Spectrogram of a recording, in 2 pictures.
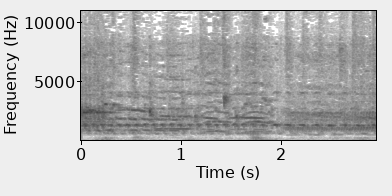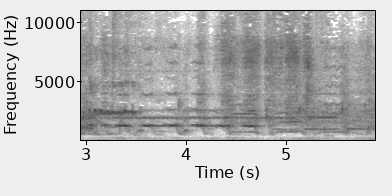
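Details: Song of a Malinois waterslager canary from 12 December 2023, a dense, unbroken stream of warbling and rolling trills with liquid gurgling passages, held at an even loudness.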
